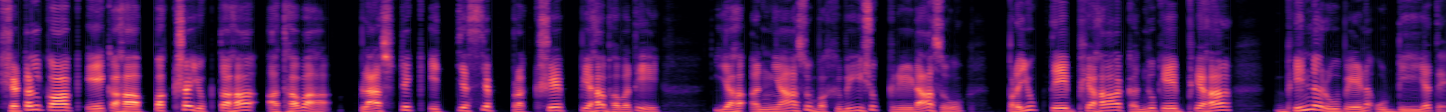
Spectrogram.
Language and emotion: Sanskrit, neutral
